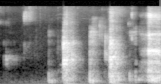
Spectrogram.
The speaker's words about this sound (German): Muss der Hund jetzt da auf dem Holz rumkauen? Ja. Sehr gut. Vielleicht sollten wir den Gincident Podcast zu einem äh, Hunde-ASMR-Podcast machen. Das hört sich bestimmt schlimm an.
